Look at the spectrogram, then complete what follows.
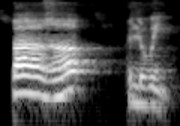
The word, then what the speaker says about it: parapluie: Vous voyez que tous les voyelles sont prononcées. E n'est pas prononcé parce qu'il vient à la fin du mot.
